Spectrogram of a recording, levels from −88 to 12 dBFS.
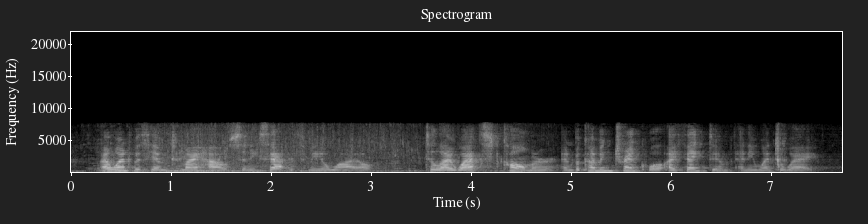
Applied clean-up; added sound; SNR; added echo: none; Toilet flush / Water; 17 dB; reverberation time 1.8 s.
